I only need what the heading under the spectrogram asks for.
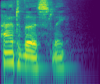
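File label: "adversely", British English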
